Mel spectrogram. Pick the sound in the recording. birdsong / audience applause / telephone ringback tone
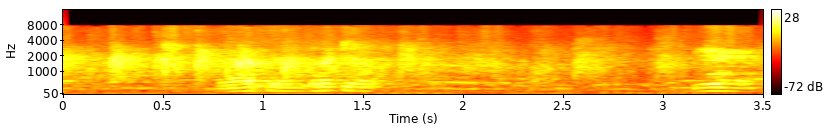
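audience applause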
